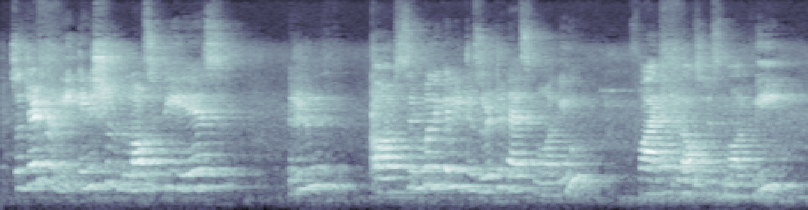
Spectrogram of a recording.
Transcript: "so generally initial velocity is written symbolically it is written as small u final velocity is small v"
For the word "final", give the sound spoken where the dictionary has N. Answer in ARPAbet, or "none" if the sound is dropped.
none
